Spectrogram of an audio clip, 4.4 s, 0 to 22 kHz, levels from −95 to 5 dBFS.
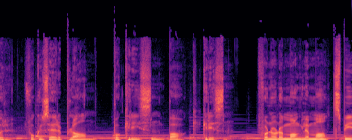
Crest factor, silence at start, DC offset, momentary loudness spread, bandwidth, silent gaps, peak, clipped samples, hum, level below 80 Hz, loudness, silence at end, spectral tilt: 18 dB; 0 s; under 0.1%; 11 LU; 16.5 kHz; none; 0 dBFS; under 0.1%; none; -32 dBFS; -18 LUFS; 0 s; -5 dB/octave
